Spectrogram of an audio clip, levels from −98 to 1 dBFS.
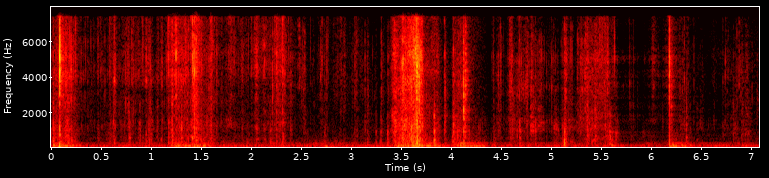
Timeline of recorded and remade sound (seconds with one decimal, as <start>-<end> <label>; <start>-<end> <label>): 0.0-5.6 recorded; 5.6-6.3 remade; 6.3-7.1 recorded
